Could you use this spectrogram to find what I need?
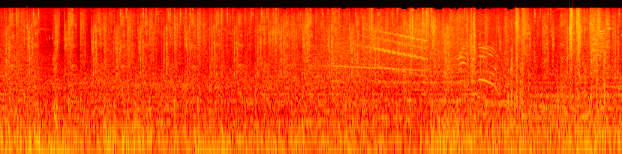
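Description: Quick footsteps run over rough ground.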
